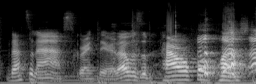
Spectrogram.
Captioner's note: laughs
